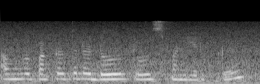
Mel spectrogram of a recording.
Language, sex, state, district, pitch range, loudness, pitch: Tamil, female, Tamil Nadu, Nilgiris, 230-245 Hz, -14 LUFS, 240 Hz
